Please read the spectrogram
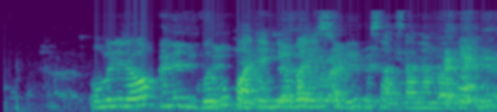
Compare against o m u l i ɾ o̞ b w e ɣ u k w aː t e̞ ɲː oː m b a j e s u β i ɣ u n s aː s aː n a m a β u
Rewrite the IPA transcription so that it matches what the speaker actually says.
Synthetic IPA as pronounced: o m u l i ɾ o̞ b w e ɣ u k w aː t e̞ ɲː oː m b a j e s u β i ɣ u s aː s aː n a m a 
